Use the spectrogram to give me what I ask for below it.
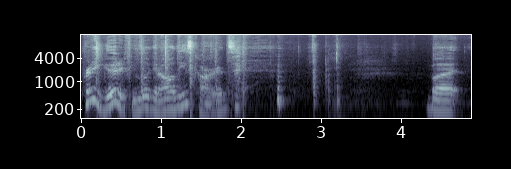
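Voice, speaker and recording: A woman giving a casual tarot reading to her viewers, blunt and profane in her chatty way, talking through a sore, slightly hoarse throat. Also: on the low side, lively intonation, takes it slowly, slight background noise. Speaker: tarot reader.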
